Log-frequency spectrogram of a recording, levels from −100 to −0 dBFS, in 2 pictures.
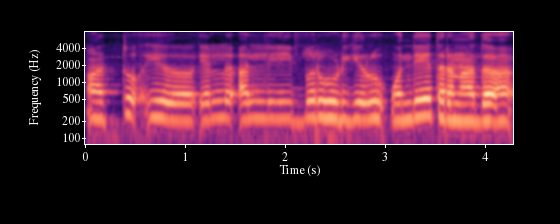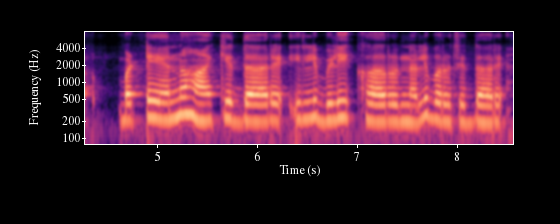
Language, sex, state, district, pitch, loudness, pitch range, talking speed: Kannada, female, Karnataka, Shimoga, 215 Hz, -17 LUFS, 205-230 Hz, 75 wpm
